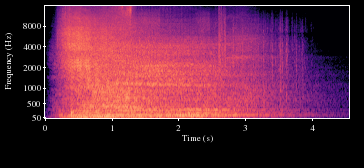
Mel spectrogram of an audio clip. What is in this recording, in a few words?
sfx relic activation; prethoryn blood queen; Stellaris; ancient relics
